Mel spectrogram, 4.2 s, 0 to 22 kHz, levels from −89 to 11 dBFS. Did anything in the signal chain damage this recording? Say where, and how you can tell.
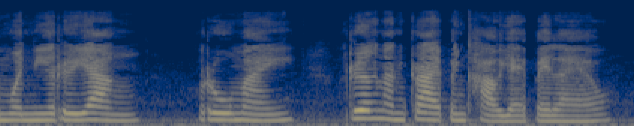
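Yes, at the codec stage throughout: s sounds turn gritty and metallic, with replicated, mismatched treble rather than cut treble, which points to likely HE-AAC compression at a low bitrate.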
